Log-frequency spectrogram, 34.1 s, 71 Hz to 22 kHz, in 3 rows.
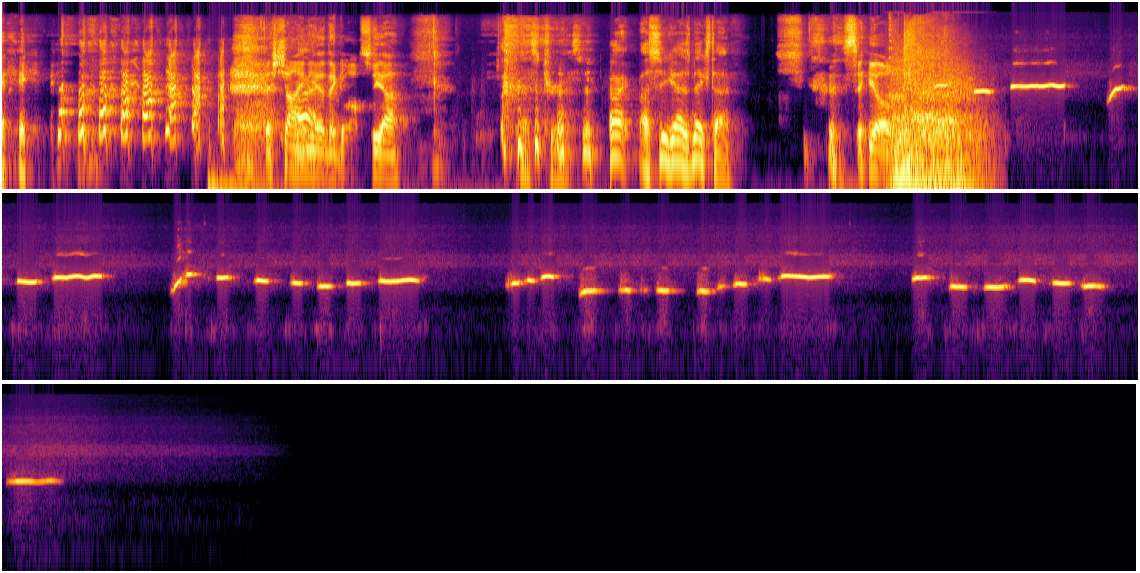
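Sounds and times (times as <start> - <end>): person whistling a tune: 9.7 - 12.5, 13.1 - 15.6.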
